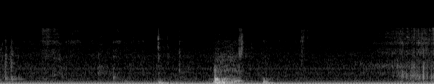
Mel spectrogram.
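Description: Small clicks and a dull knock of tableware about two seconds in, then near the end a slurp as broth is drunk straight from a bowl held to the mouth, over a steady low hum.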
